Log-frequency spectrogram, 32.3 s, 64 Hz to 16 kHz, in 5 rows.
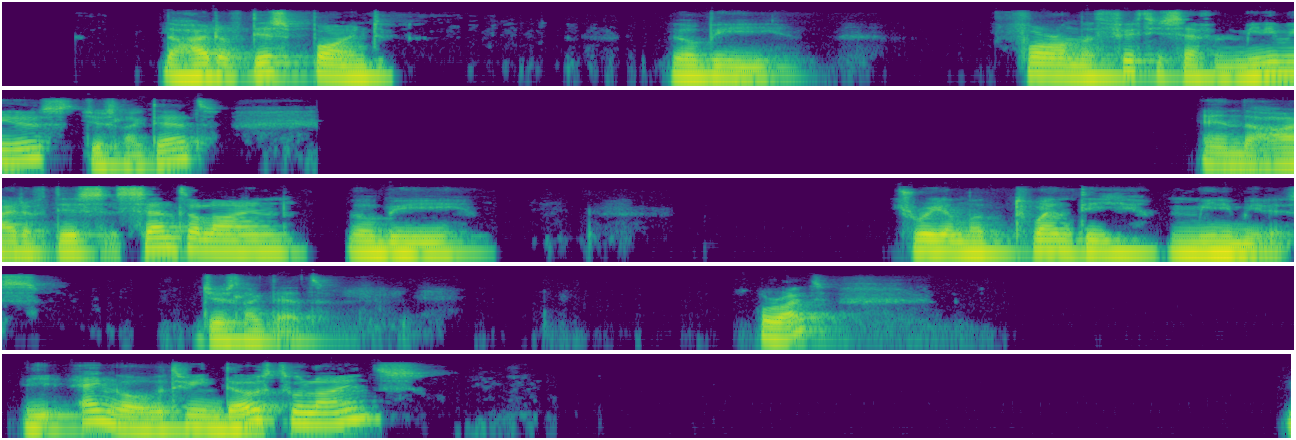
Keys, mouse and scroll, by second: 5.3 4, 5.8 5, 6.4 7, 7.4 Return, 16.6 3, 17.2 2, 17.7 0, 19.2 Return.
